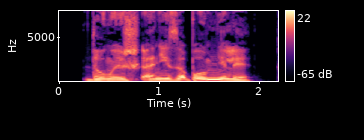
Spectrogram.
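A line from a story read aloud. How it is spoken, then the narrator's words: Skeptical snort. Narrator (Russian): хмыкнул я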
